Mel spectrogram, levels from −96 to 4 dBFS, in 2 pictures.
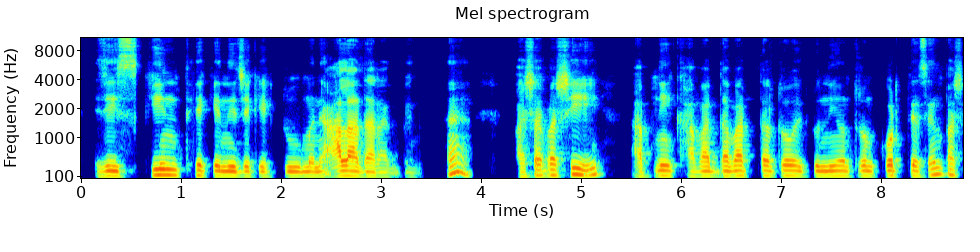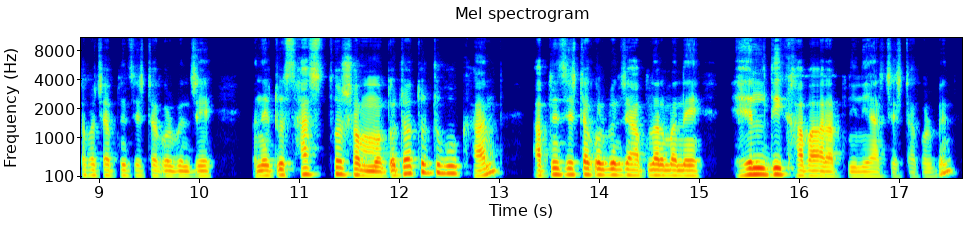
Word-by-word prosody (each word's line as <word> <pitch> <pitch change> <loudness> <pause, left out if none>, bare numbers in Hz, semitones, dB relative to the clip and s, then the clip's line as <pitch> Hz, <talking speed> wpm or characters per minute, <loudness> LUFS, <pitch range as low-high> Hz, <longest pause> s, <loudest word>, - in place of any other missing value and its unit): এই 105 - -11
যে 115 - +3 0.2
স্ক্রীন 135 0 +1 0.2
থেকে 115 -1 -3
নিজেকে 110 0 -1
একটু 100 +1 -8 0.2
মানে 105 +1 -1
আলাদা 110 -3 +4
রাখবেন, 95 -1 -15 0.3
হ্যাঁ? 180 +3 +1 0.5
পাশাপাশি 125 +8 0 0.6
আপনি 110 +3 -3 0.2
খাবার-দাবারটা 110 +2 -1
তো - - -1 0.2
একটু 110 +1 -6
নিয়ন্ত্রণ 115 0 -1 0.2
করতেছেন। 120 +2 -1
পাশাপাশি 125 -1 -5
আপনি - - -8
চেষ্টা 120 0 -6
করবেন 115 -1 -1
যে 115 - 0 0.5
মানে 115 - 0
একটু 115 +3 +1
স্বাস্থ্যসম্মত 145 -7 +2 0.2
যতটুকু 170 +1 +3 0.2
খান 115 +8 +1 0.5
আপনি 120 +5 0
চেষ্টা 140 +1 +3
করবেন 135 0 +5
যে - - +4
আপনার 125 +2 +2
মানে 120 0 +3 0.5
হেলদি 145 +2 +7
খাবার 115 -2 +2
আপনি 105 0 -10
নেয়ার 100 -1 -4
চেষ্টা 100 +1 -12
করবেন। 100 - -6
115 Hz, 135 wpm, -22 LUFS, 110-135 Hz, 0.6 s, হেলদি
